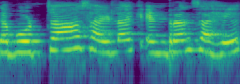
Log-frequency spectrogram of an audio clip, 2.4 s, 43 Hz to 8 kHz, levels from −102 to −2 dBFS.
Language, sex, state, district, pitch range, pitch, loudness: Marathi, female, Goa, North and South Goa, 300-335 Hz, 315 Hz, -15 LUFS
